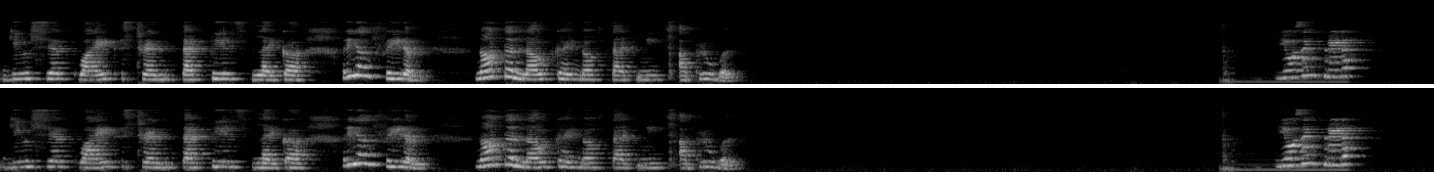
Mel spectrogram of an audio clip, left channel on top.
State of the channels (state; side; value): normal; both; correlation 0.54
